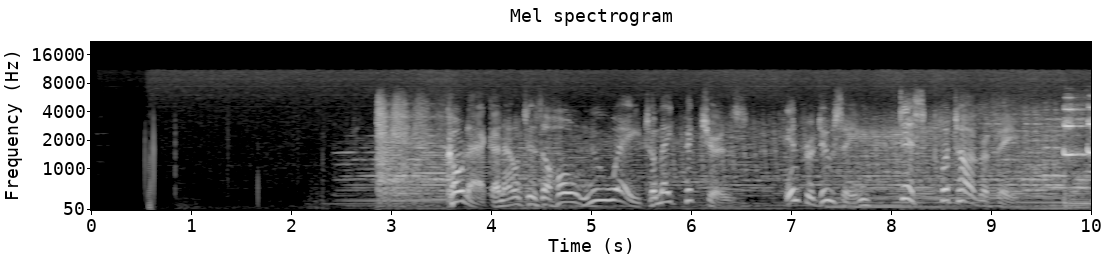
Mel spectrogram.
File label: Commercial; Kodak Disc Camera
